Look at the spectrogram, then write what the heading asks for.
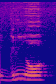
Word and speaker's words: griots: por grupos chamados de griots, os griots, né? Que em português se fala griot, se escreve griots, tá?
